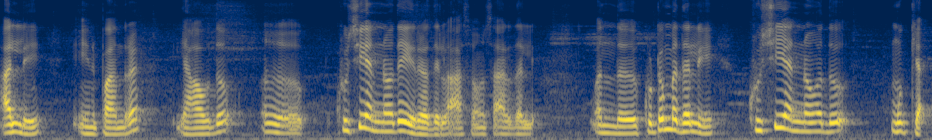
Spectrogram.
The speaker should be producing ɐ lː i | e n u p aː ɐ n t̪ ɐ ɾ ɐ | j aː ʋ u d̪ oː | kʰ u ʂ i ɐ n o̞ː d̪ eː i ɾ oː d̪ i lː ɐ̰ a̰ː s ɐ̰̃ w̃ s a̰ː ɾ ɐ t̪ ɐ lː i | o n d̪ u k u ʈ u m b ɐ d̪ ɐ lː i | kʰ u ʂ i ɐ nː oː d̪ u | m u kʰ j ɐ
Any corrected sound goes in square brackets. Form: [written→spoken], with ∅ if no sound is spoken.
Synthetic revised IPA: ɐ lː i | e n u p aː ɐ n [t̪→d̪] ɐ ɾ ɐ | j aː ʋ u d̪ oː | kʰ u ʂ i ɐ [n→nː] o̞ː d̪ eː i ɾ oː d̪ i lː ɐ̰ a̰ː s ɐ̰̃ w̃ s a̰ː ɾ ɐ [t̪→d̪] ɐ lː i | o n d̪ u k u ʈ u m b ɐ d̪ ɐ lː i | kʰ u ʂ i ɐ nː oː d̪ u | m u kʰ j ɐ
